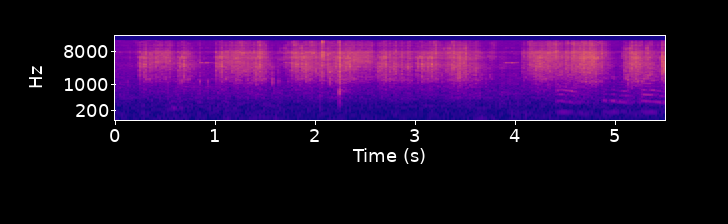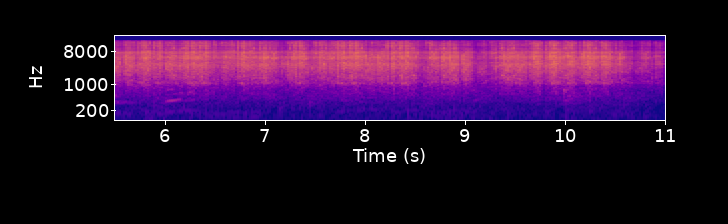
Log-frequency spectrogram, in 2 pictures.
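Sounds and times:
camera shutters clicking rapidly: 0.2s - 11.0s.

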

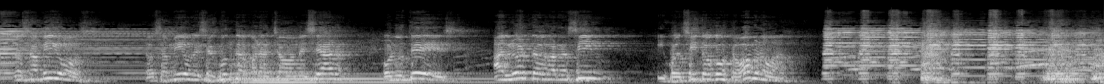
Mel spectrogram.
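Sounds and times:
acoustic guitar: 1.0s - 5.7s
button accordion melody: 8.2s - 11.0s.

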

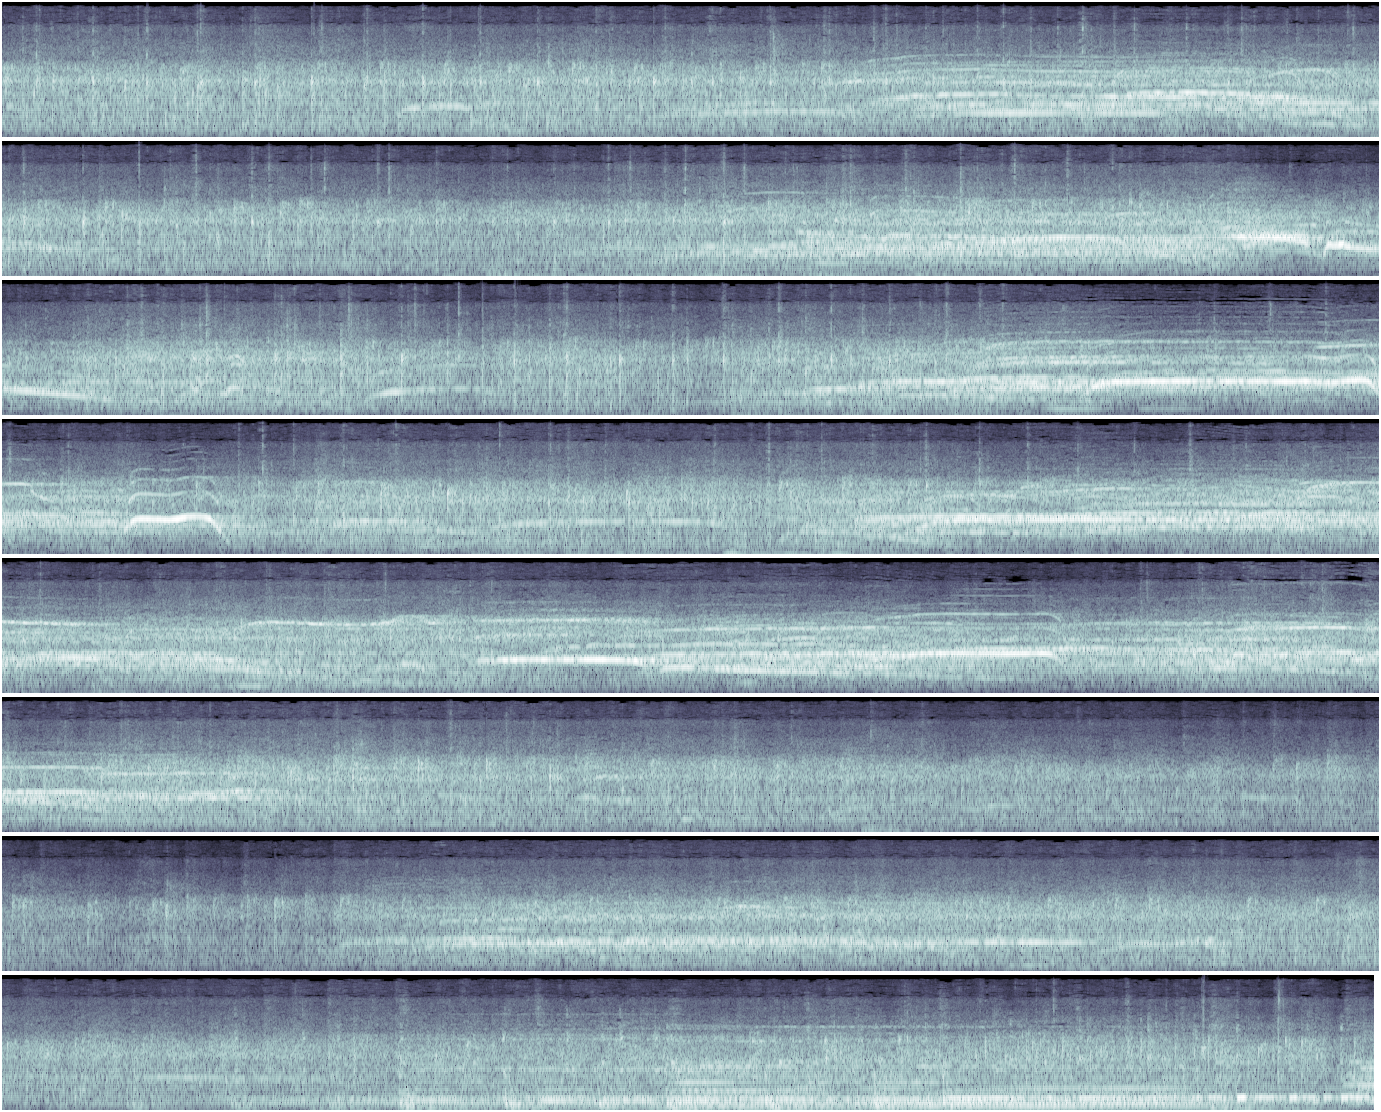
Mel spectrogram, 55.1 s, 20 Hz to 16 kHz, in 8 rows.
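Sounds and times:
audience applauding: 0.0s - 55.0s
crowd whooping: 2.0s - 2.6s, 3.3s - 7.7s, 9.7s - 16.4s, 17.4s - 36.1s, 43.0s - 47.7s, 48.6s - 55.0s
music: 48.8s - 55.0s.

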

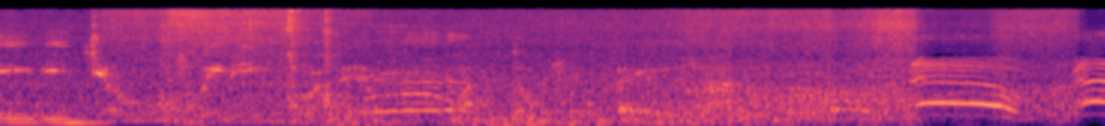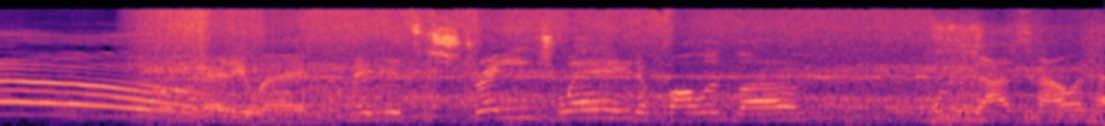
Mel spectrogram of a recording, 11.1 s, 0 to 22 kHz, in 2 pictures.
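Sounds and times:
water rushing along flume: 0.0s - 11.0s
person whooping: 4.6s - 6.6s.

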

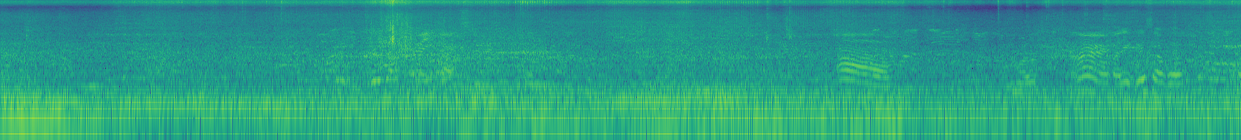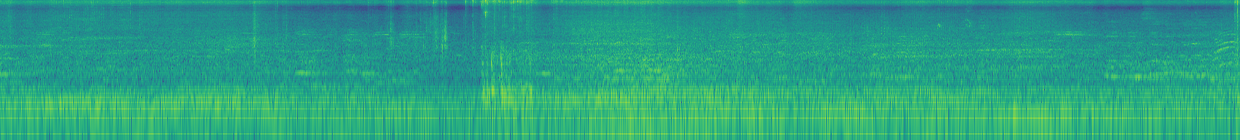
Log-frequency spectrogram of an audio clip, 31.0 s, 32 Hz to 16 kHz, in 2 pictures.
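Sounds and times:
sharp knock: 21.5s - 22.6s.

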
